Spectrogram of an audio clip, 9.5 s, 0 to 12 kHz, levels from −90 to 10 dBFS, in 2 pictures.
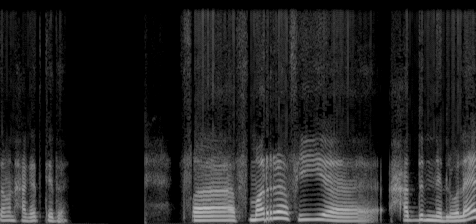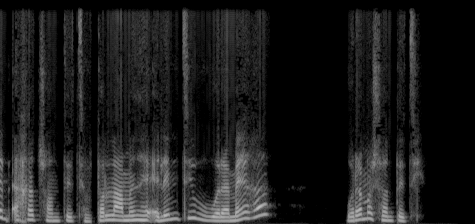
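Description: A speech recording carries a 100 Hz buzz from start to finish. It comes from a resampler restarted on every block. Each 10 ms block was converted alone, leaving a small error at every edge. The buzz sounds only while there is signal.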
